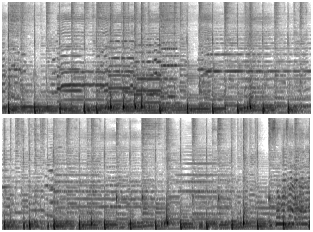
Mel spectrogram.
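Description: Live band playing the instrumental opening of a song: saxophone over drum kit, bass and guitar, with a steady beat.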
